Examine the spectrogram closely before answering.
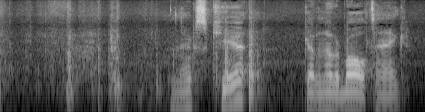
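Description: Cardboard boxes slide and knock against each other.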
